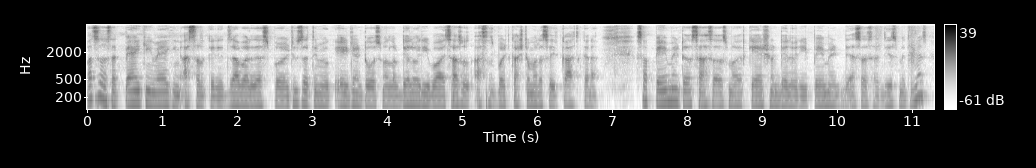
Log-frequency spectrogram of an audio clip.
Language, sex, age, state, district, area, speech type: Kashmiri, male, 30-45, Jammu and Kashmir, Ganderbal, rural, spontaneous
